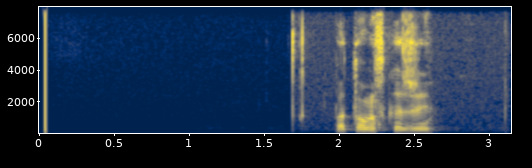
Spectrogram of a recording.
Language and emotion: Russian, neutral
